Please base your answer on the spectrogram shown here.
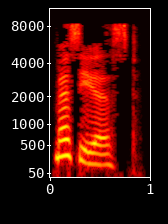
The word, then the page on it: messiest: British English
